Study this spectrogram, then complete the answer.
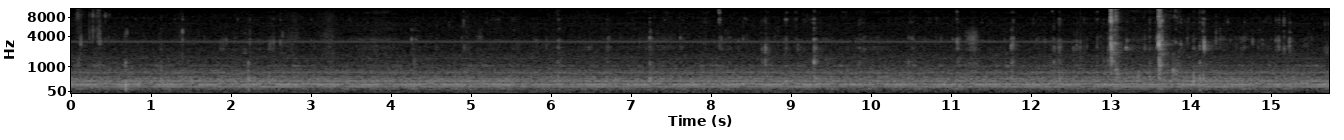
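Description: A woman chews with soft, wet mouth sounds close up.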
